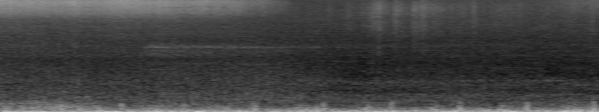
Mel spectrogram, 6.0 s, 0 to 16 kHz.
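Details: Woman's own real heartbeat through a stethoscope while sitting on a beach house porch: steady, regular low thumps at about 88 a minute under wind, ocean wave and seagull noise; normal resting heart sounds.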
